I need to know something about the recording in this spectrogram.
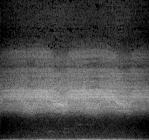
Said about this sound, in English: Cicadas. I'm Curious City producer Jason Marck, and Amy feels like these cicadas that are driving her nuts seem louder than usual. And she wants to know are they actually louder this year? Are there more of them this year?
